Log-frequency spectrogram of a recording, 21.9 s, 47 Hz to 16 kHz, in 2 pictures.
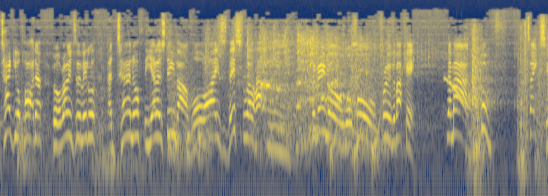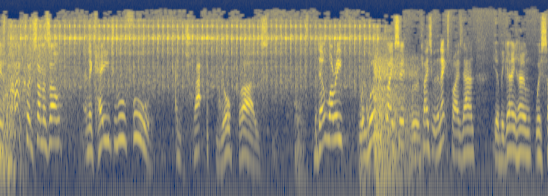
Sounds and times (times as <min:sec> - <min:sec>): Speech: 0:00.0 - 0:08.3, 0:08.9 - 0:16.3, 0:17.3 - 0:21.9.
